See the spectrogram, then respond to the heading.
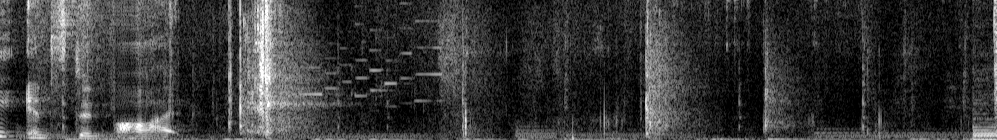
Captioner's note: melodic beeps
